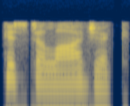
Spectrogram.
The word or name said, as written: histologic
